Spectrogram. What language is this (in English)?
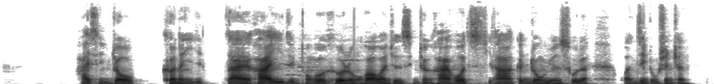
Chinese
